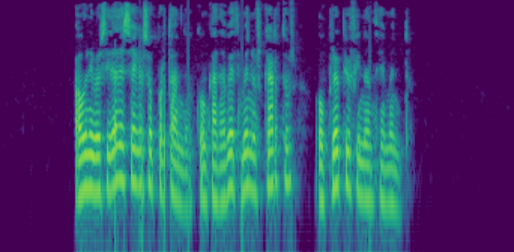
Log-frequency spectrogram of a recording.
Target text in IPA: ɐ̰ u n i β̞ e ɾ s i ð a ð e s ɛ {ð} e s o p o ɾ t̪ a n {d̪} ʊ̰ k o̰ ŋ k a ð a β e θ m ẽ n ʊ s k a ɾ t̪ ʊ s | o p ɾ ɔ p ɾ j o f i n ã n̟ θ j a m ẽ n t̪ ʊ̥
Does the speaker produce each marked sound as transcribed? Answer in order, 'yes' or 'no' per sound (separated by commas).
no, yes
